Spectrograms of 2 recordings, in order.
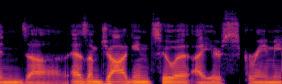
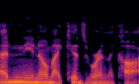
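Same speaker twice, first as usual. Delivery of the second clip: ordinary talk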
